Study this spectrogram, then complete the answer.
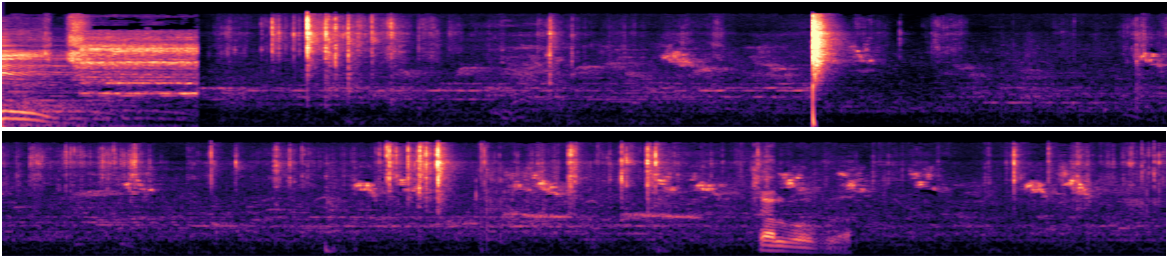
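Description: Dry twigs snap and crack as a man breaks them by hand.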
